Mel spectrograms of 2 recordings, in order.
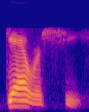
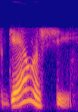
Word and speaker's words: Gishi: Gishi. Gishi. When I first looked at it, Ges. Some say garage, but it's Gishi.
